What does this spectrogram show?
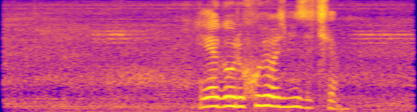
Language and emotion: Russian, neutral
